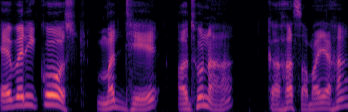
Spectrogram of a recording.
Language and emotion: Sanskrit, neutral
